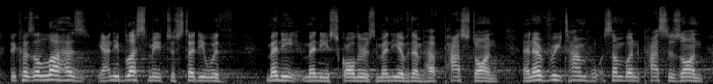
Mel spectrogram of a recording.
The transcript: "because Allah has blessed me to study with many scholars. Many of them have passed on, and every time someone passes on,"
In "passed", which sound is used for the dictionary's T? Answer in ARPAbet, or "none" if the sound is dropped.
T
